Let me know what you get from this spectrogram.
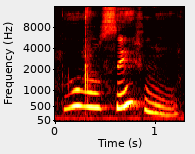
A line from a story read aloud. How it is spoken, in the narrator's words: cried the pretty princess again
